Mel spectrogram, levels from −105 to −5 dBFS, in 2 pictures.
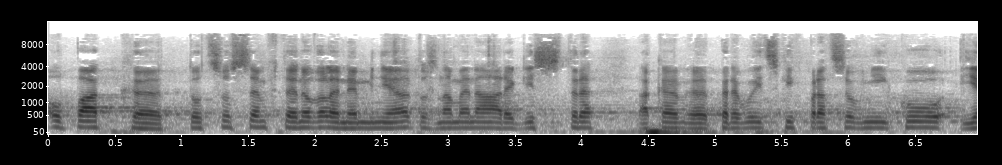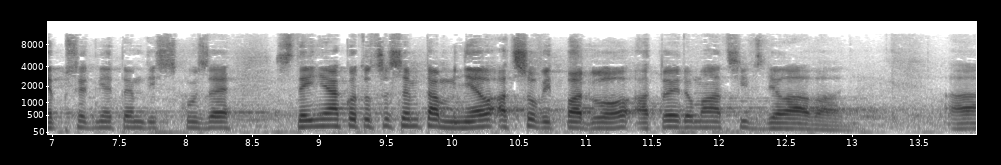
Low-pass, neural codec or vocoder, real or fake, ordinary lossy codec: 14.4 kHz; codec, 44.1 kHz, 7.8 kbps, DAC; fake; MP3, 48 kbps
